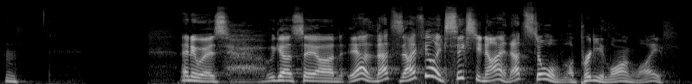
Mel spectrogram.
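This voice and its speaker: A man's voice: fairly high pitch, big pitch swings, normal speed, sharp tone, slightly rough. A man in his thirties hosting a casual podcast chat, joking and swearing, often restarting his sentences. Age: 30s. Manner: joking, profane, rambling with restarts. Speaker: podcast host.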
